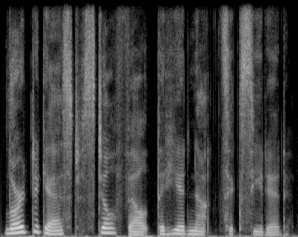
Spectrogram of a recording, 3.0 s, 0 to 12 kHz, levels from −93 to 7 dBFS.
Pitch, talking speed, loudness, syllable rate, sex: 185 Hz, 200 wpm, -20 LUFS, 4.4 syllables/s, female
